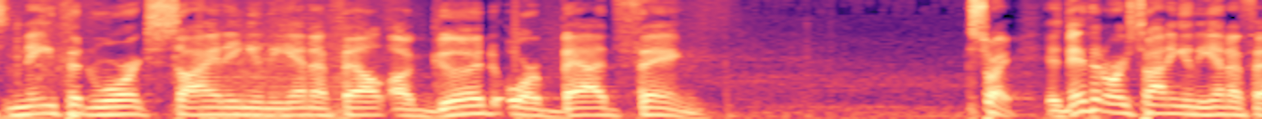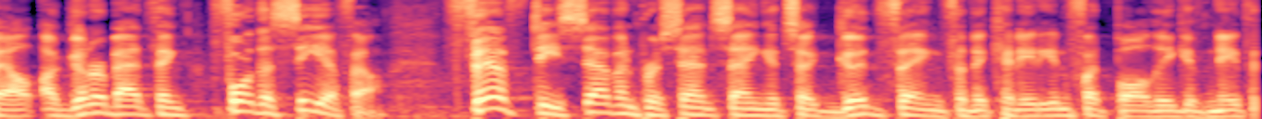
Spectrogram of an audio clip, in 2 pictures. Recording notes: LIVE from the CFL's Winter Meetings in Kananaskis, Alberta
